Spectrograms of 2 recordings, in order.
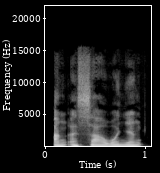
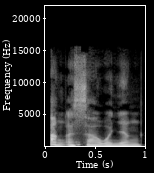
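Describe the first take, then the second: No difference in how they are said.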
